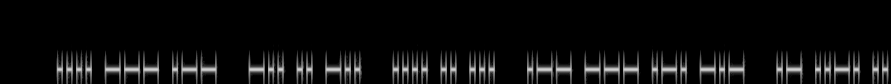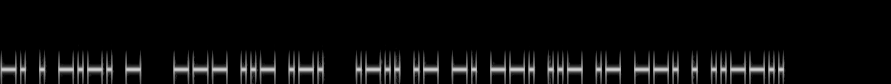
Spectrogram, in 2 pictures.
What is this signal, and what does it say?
Morse code, heard as a keyed tone, about 25 wpm, 700 Hz. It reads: HOW DID HIS WORK AFFECT OUR LANGUAGE?
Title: Sentences from Top 900 Words 25wpm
